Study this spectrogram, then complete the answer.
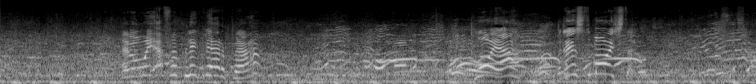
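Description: A middle-aged woman shouts and laughs cheerfully close by.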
